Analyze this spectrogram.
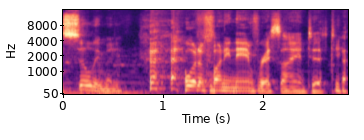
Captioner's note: laughs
